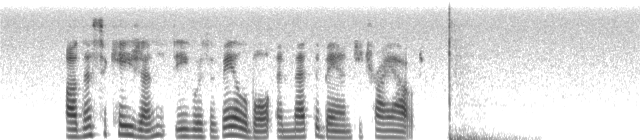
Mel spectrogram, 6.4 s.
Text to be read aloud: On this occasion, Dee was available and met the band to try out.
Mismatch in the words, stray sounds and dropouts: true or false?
true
